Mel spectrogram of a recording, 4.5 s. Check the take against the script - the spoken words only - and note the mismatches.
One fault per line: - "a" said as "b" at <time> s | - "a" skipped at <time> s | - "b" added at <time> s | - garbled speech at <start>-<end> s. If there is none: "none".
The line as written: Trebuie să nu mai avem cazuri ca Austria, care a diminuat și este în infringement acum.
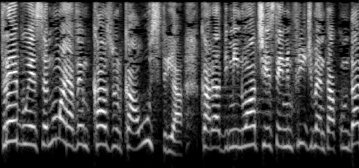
none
